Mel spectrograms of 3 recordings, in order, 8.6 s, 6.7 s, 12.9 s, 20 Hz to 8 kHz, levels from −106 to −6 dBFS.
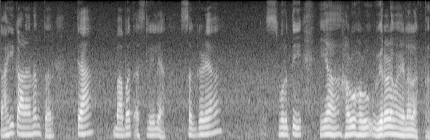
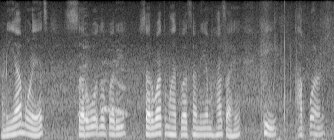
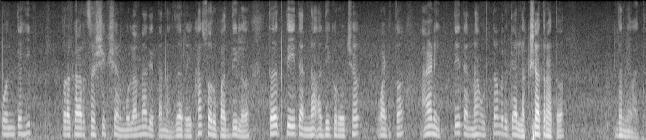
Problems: constant background noise, background conversations at intervals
